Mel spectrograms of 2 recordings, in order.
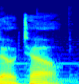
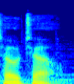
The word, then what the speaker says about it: Hotot: the breed was developed hot it is correctly pronounced oh toe but in the united states you may hear it pronounced hote the blonde to haunted rabbit is recognized by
